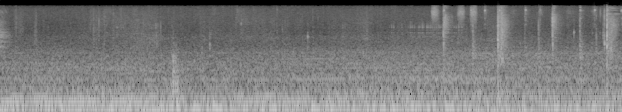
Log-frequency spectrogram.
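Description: Car interior noise: a steady low engine and tyre rumble heard from inside the cabin as the car accelerates gently on a main road.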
